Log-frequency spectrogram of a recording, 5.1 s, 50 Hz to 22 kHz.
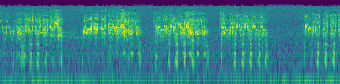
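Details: Black storks at their Estonian nest during feeding, 4 June 2019, 18:07; rasping, stuttering squawks repeat in regular bursts about once a second, each with a clicking rattle, separated by short silences.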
